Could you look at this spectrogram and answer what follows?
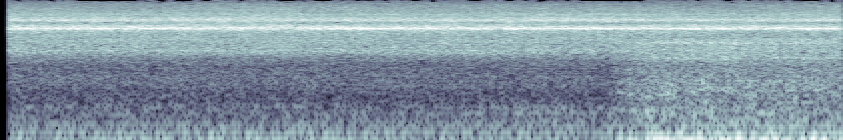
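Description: Steady heavy-engine drone with hiss and a thin high whine over it, the low rumble getting louder about three seconds in.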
